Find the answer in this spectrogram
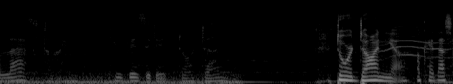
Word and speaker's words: Dordogne: Dordogne.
